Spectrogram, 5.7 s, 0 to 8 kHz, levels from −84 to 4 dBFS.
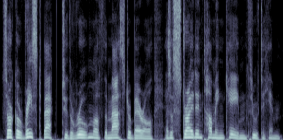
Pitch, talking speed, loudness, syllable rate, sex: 150 Hz, 190 wpm, -17 LUFS, 4.5 syllables/s, male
